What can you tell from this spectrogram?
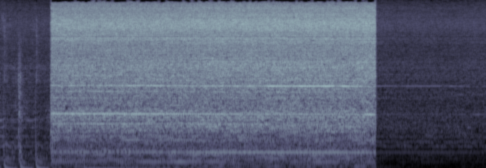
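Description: Cordless drill running at a steady speed for about five seconds, boring a dowel hole through clamped boards, starting and stopping abruptly. Music plays briefly before it starts.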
